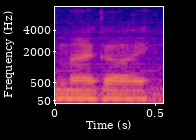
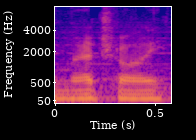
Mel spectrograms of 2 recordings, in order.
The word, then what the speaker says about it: Magi: Okay, so the eyes of the Magi, or Magi, depending on how you say it.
